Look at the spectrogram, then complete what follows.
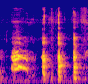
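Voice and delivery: high-pitched burst of laughter; tickled, high laugh. Real, not acted. Streamer amused by friend's annoyance, high laughing.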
